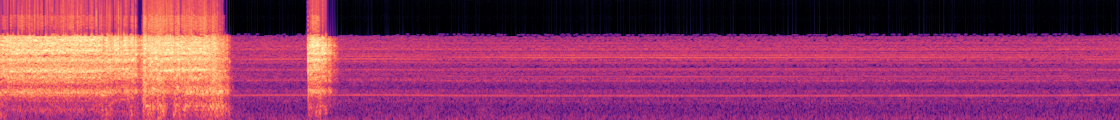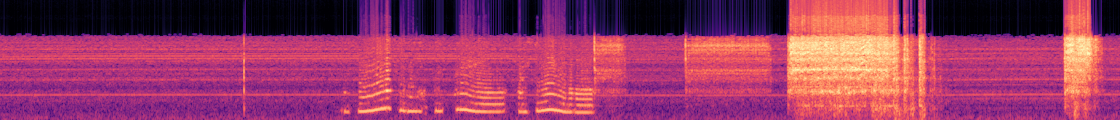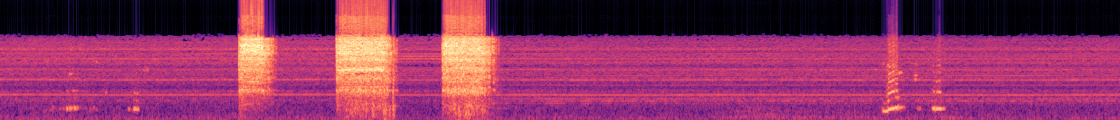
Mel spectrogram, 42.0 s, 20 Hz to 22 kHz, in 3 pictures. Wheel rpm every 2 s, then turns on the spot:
200, 110, 10, 0, 0, 0, 0, 0, 0, 0, 0, 30, 160, 30, 10, 30, 100, 30, 0, 0, 0.
none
